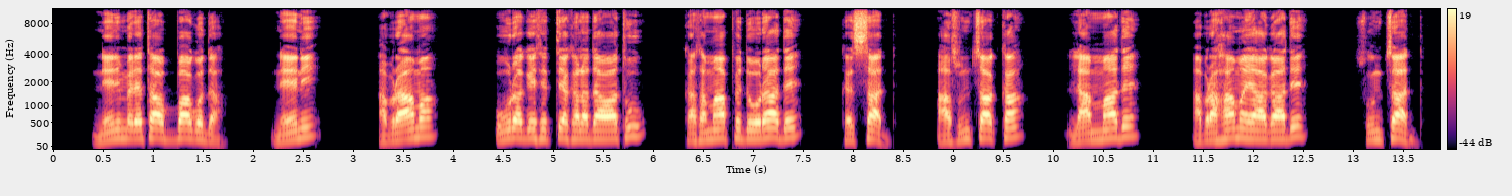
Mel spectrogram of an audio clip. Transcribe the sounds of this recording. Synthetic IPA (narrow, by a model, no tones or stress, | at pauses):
ne̞ːnɪmɛɾɛt̪aːʊbːaːɡɔd̪a̰ː | ne̞ːnɪ | ʔɐbɾɐhamɐ | uːɾɐɡe̞ːt̪ɛt̪ːɪjaːkɐlɐd̪aːwɐt̪uː | kɐt̪ɐmaːpːɛd̪o̞ːɾaːd̪ɛ | kɛsːaːd̪ːɐ | ʔaːs̬ʊnt͡sːaːkːɐ | laːmːaːd̪ɛ | ʔɐbɾaɦaːmɐjaːɡaːd̪ɛ | sʊnt͡sːaːd̪ɐ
